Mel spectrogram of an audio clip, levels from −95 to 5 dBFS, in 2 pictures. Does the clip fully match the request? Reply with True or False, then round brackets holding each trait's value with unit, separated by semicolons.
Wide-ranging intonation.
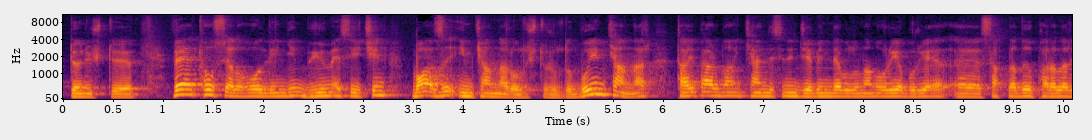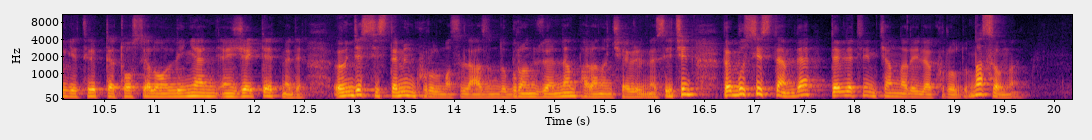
False (4.0 semitones)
